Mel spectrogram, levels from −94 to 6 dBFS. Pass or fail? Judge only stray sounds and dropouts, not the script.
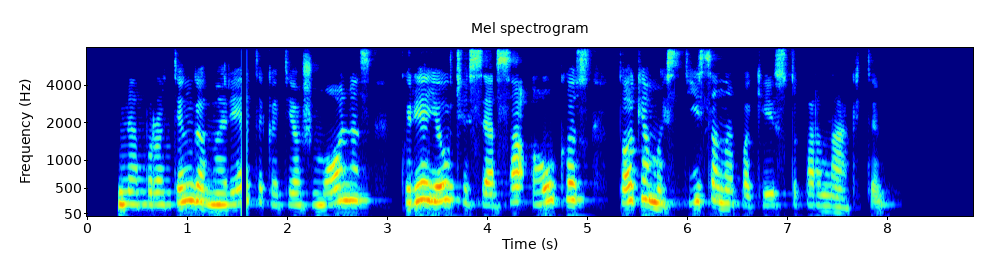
fail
